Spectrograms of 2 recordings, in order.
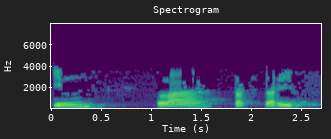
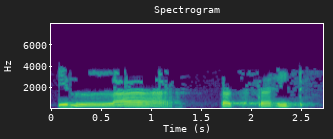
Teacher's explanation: Nunnya masuk ke lam dalam pengucapan. · Shown in: second take · Sehingga menjadi illa tajtahid.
